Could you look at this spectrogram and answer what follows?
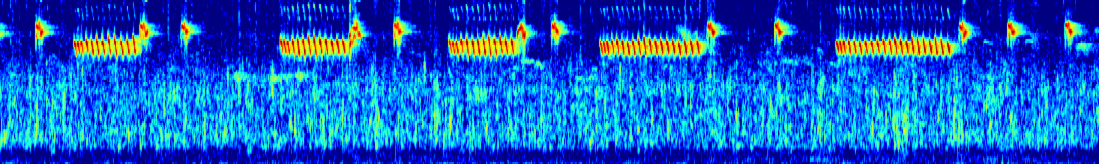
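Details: Sunbird (konin) song used to train other birds, with female prinia and ciblek phrases: repeated high, buzzy trills of about a second each, every trill framed by crisp chips, in a steady pattern.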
